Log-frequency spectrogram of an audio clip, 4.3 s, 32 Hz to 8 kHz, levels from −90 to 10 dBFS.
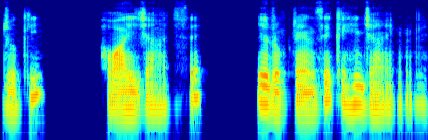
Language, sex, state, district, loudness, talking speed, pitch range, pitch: Hindi, male, Bihar, Muzaffarpur, -25 LUFS, 125 wpm, 130-155 Hz, 135 Hz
